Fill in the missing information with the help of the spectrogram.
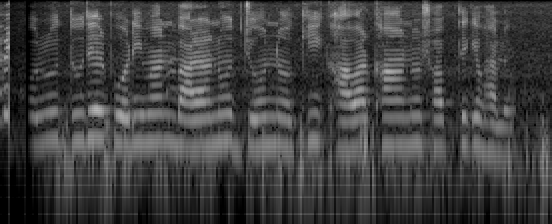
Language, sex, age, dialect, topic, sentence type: Bengali, female, 18-24, Standard Colloquial, agriculture, question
